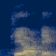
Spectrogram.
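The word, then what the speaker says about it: chaotic: क्योटिक, इसका pronunciation आप लोग लिख लीजिए क्योटिक।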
